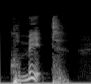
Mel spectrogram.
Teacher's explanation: in commit the stress is on the second syllable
